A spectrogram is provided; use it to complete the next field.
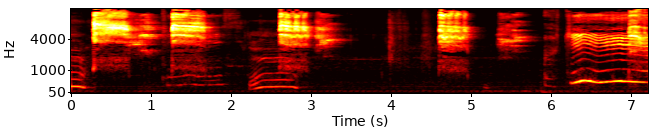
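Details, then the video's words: Growing baby lorikeets being hand-fed give harsh, screechy bursts of squawks in short repeated runs, with a steady low hum and a person's voice in between. "Growing lorikeet Babies Hand feeding"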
